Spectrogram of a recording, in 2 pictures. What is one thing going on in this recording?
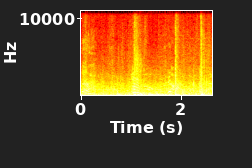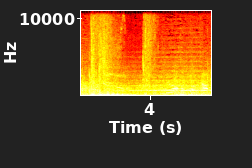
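Web lines shoot and whoosh as a character swings through the air.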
